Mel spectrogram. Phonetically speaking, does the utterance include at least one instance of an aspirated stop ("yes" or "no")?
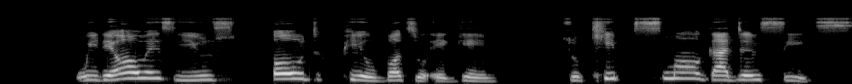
yes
